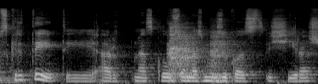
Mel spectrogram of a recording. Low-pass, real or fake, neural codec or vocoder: 14.4 kHz; real; none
